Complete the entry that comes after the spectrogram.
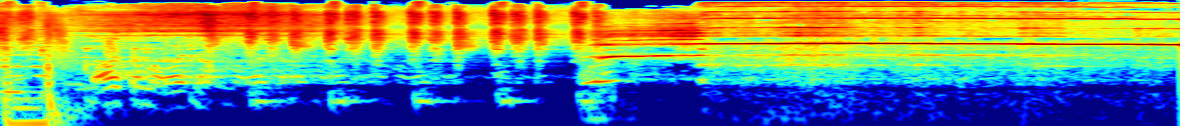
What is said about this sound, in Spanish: Hay un sonido muy característico de la ciudad, odiado por muchos por su estruendo, pero no para quienes conocen la dulzura que lo envuelve. Se trata del camotero, que con ese peculiar zumbido anuncia su llegada en un carrito de lámina galvanizada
